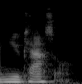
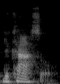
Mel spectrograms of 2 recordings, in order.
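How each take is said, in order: First: The name is said slowly with every syllable clear. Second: The name is said very quickly and run together. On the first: This is how most outsiders say it. "most people who say Newcastle just say Newcastle" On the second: This is how locals say it. "But it's Newcastle. It's really quick"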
